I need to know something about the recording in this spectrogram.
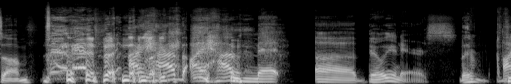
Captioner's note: laughing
